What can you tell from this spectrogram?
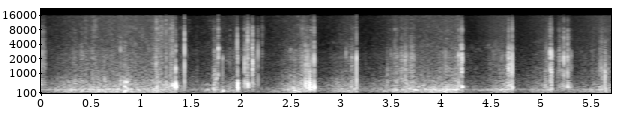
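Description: Doberman chewing a whole raw quail, with irregular sharp crunches and cracks of the small bird's bones breaking between its teeth, about eight loud crunches with quieter chewing between.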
